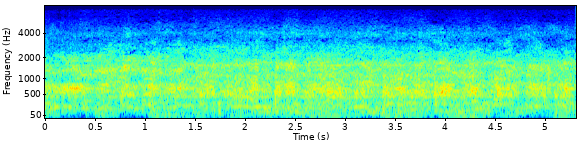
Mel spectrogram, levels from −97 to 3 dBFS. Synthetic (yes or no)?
yes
